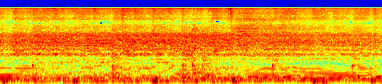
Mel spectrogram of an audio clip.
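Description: Electric guitar playing, with chords ringing steadily and low accents about every two-thirds of a second.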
